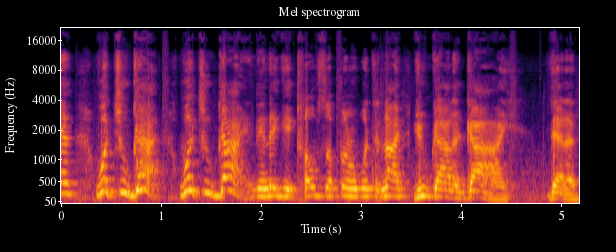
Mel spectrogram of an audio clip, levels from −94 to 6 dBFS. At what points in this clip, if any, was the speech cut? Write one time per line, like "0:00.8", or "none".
0:03.4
